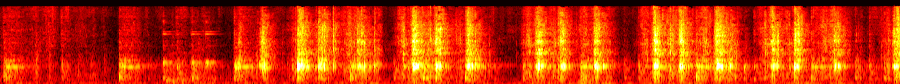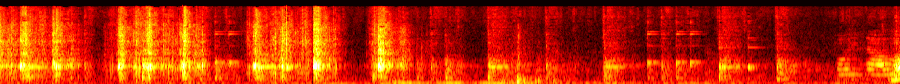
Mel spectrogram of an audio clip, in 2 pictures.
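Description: Homemade shaker made from a plastic bottle filled with dry pasta, shaken in a steady rhythm of quick rattles, with a pause about two-thirds of the way through.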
